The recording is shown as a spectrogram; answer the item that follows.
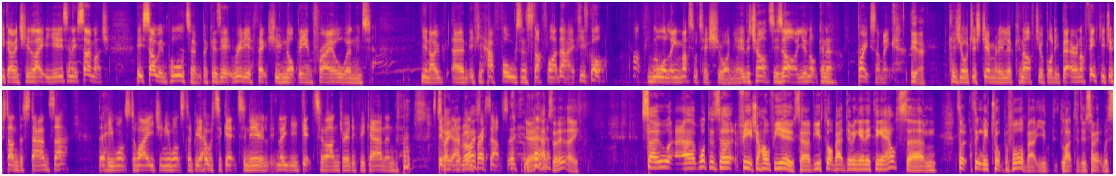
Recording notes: Recorded at Mote Park, Maidstone, Kent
